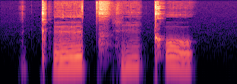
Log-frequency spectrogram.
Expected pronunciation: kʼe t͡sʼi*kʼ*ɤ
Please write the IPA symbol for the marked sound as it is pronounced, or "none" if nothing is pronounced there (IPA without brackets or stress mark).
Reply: kʼ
